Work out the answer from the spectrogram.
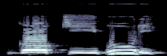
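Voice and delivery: "gokiburi" very slow, go-ki-bu-ri; slow syllable demo. Shown as a demonstration. Teacher models the last word, "gokiburi" syllable by syllable. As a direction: stretch each syllable of "gokiburi", hard g first. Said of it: "se lee".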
